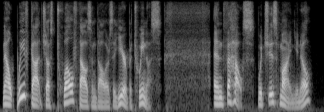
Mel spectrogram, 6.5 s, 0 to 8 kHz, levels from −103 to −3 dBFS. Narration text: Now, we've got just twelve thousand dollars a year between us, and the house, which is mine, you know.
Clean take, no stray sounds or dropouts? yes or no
yes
